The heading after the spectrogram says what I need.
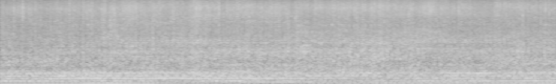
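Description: Steady, even drone under mowing load with no hunting or surging; the twin runs smoothly now.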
